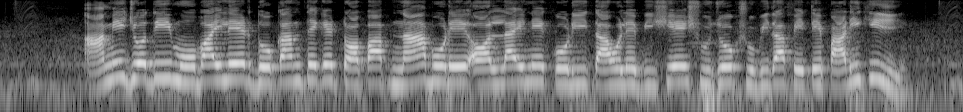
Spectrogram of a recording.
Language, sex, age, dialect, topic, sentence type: Bengali, male, 46-50, Standard Colloquial, banking, question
